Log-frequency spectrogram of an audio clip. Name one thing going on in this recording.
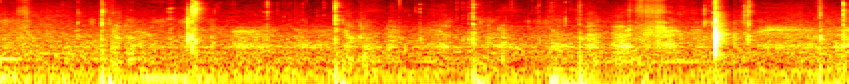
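Small scissors snip and click against wood.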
